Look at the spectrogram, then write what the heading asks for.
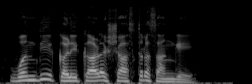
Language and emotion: Marathi, neutral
